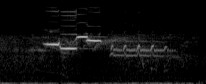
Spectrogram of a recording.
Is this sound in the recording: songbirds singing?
yes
